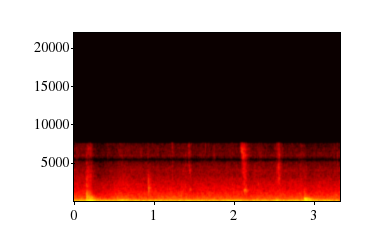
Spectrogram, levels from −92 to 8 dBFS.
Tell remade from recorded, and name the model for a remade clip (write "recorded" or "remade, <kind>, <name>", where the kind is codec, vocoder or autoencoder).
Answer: remade, vocoder, BigVGAN v2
